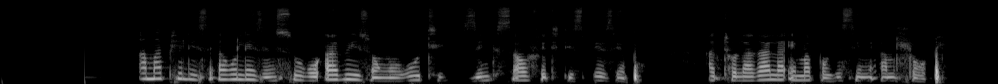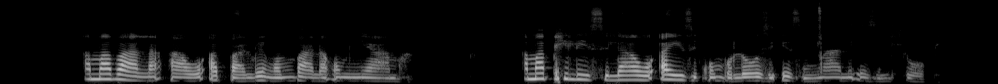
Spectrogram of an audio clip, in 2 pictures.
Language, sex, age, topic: North Ndebele, female, 36-49, health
